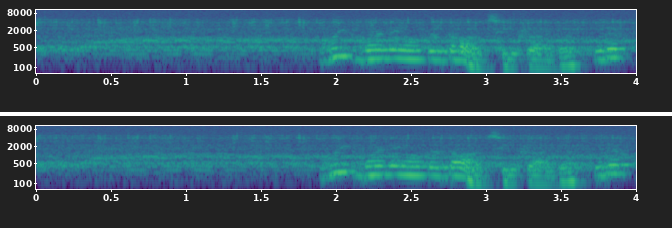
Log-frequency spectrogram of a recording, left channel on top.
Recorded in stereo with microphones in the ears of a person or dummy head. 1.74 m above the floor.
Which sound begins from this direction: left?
A man speaking, at 1.9 s.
